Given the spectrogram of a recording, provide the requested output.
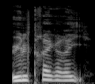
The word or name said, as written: øldrikkeri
